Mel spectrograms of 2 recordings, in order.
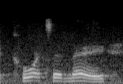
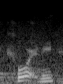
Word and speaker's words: Courtenay: I don't know, but she will correct you if you say Courtney. You're like, it's pronounced Courtenay.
